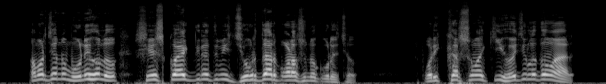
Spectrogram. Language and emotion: Bengali, surprised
